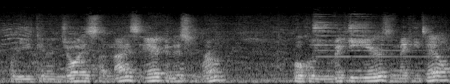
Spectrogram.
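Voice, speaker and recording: Music plays in the background while a man talks. His pace is very fast, with ordinary pitch variation. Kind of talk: ride spiel.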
